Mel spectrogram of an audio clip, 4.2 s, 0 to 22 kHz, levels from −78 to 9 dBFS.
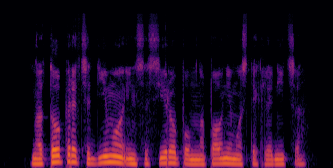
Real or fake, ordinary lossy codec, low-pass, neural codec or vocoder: real; Opus, 16 kbps; 19.8 kHz; none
